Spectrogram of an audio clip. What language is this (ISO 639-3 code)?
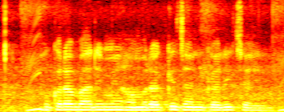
bho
